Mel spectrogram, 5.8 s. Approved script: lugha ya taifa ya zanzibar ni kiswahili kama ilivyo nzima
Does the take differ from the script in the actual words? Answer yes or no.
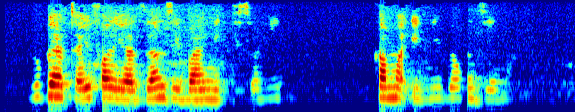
no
